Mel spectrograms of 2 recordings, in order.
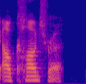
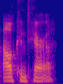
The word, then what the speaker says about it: Alcantara: I've also kind of apologized to him because I always pronounce his last name wrong. It's Sandy Alcantara, not Alcantara, like a stupid gringo that I am.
